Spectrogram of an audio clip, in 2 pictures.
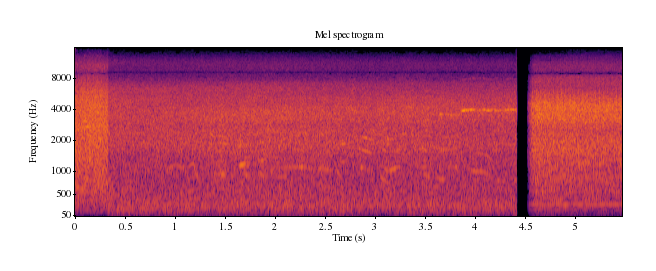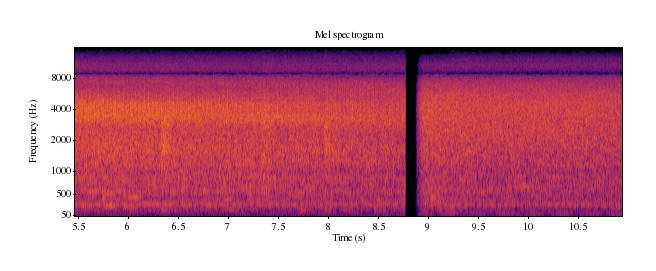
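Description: Ocean surf at Tulum Beach, Mexico, rolls in a steady, loud wash, with wind buffeting the microphone throughout and two brief dropouts breaking the sound.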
